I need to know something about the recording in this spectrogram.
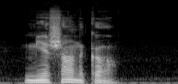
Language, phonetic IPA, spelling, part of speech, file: Polish, [mʲjɛˈʃãnka], mieszanka, noun, Pl-mieszanka.ogg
